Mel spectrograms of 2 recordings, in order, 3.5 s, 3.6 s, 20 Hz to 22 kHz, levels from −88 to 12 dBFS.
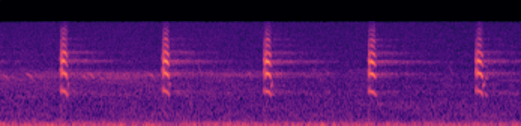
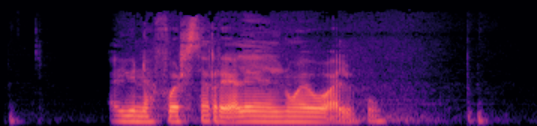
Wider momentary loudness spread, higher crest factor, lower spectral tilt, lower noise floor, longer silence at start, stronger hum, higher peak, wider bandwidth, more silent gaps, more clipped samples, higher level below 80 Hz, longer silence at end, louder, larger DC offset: about the same, 20 LU vs 20 LU; first, 24 dB vs 18 dB; second, 0.5 dB/octave vs -5 dB/octave; second, -38 dBFS vs -65 dBFS; second, 0 s vs 0.75 s; neither; about the same, -2 dBFS vs -4 dBFS; second, 12 kHz vs 15.5 kHz; neither; neither; first, -38 dBFS vs -64 dBFS; second, 0 s vs 0.35 s; about the same, -19 LUFS vs -18 LUFS; first, 0.2% vs under 0.1%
